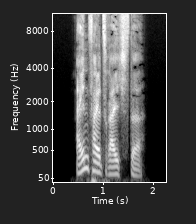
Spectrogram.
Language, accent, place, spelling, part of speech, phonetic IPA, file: German, Germany, Berlin, einfallsreichste, adjective, [ˈaɪ̯nfalsˌʁaɪ̯çstə], De-einfallsreichste.ogg
- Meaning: inflection of einfallsreich: 1. strong/mixed nominative/accusative feminine singular superlative degree 2. strong nominative/accusative plural superlative degree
